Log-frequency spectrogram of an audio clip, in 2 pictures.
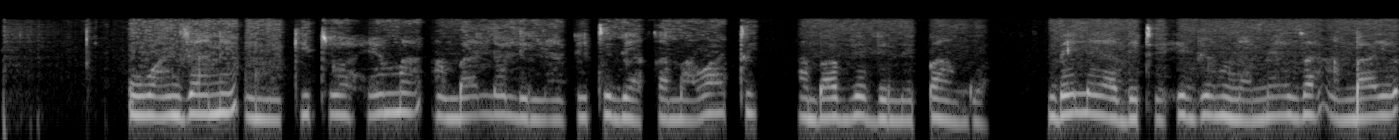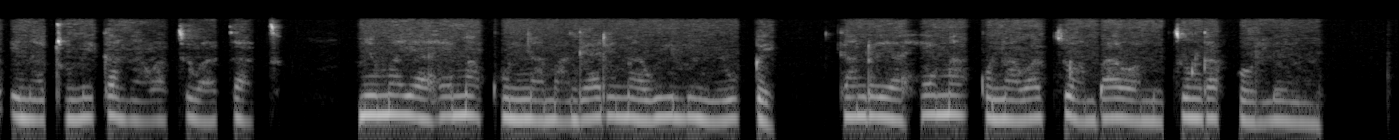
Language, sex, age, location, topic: Swahili, female, 18-24, Nakuru, government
